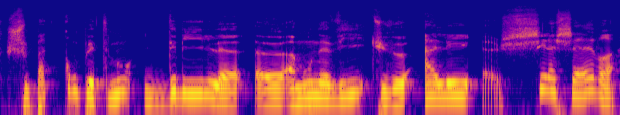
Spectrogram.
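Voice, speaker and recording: A wary village miller in a spoken storybook, talking in a casual, hesitant way, as a man plays him. His voice is mellow and dark with a lively lilt. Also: medium pitch, measured pace, voice pushed up. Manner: hesitant, casual, full of "euh".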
